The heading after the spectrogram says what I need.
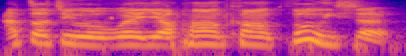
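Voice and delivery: normal talking voice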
